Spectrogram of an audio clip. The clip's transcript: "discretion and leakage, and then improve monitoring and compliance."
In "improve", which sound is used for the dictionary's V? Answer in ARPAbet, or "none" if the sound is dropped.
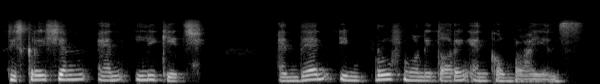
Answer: F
